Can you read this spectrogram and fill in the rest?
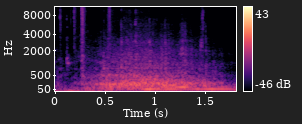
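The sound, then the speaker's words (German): A door is opened with a few short clicks and rattles, then a steady low rumble from outside swells in and fills the rest. No one speaks. “Warte, ich mach kurz die Tür auf.”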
